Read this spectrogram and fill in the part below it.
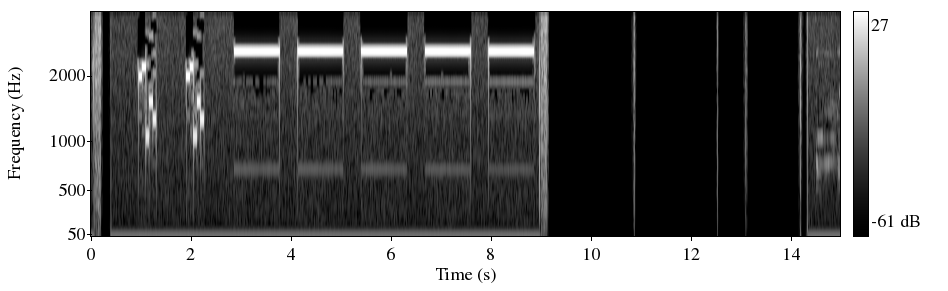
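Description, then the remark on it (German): A rapid burst of short electronic tone blips, then five evenly spaced steady two-tone pulses of a fire brigade dispatch radio alert for Florian Umverstedt, a traffic accident with leaking fluids at the town exit toward Weimar, ending abruptly before a few faint clicks and static crackles. “Leiste die Alarmierung.”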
